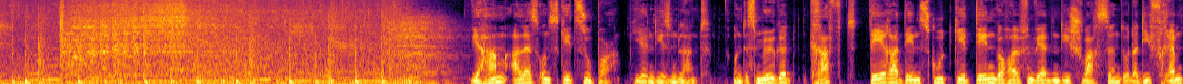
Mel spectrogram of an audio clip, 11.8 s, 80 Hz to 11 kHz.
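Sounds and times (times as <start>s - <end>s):
car engine starting and running in Germany: 0.0s - 4.6s
speech: 4.7s - 11.8s.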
